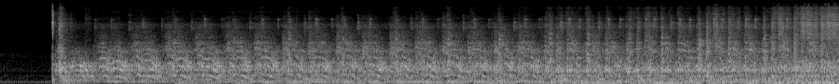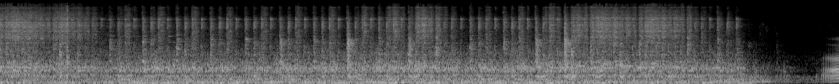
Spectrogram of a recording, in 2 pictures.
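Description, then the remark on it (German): A tractor engine cranks on a cold start, its starter grinding in a fast, steady mechanical rhythm for about sixteen seconds, loud, with no voices. “Ich habe so gedacht, sie verhält sich dann manchmal wie ein Treckermotor im Kaltstart.”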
